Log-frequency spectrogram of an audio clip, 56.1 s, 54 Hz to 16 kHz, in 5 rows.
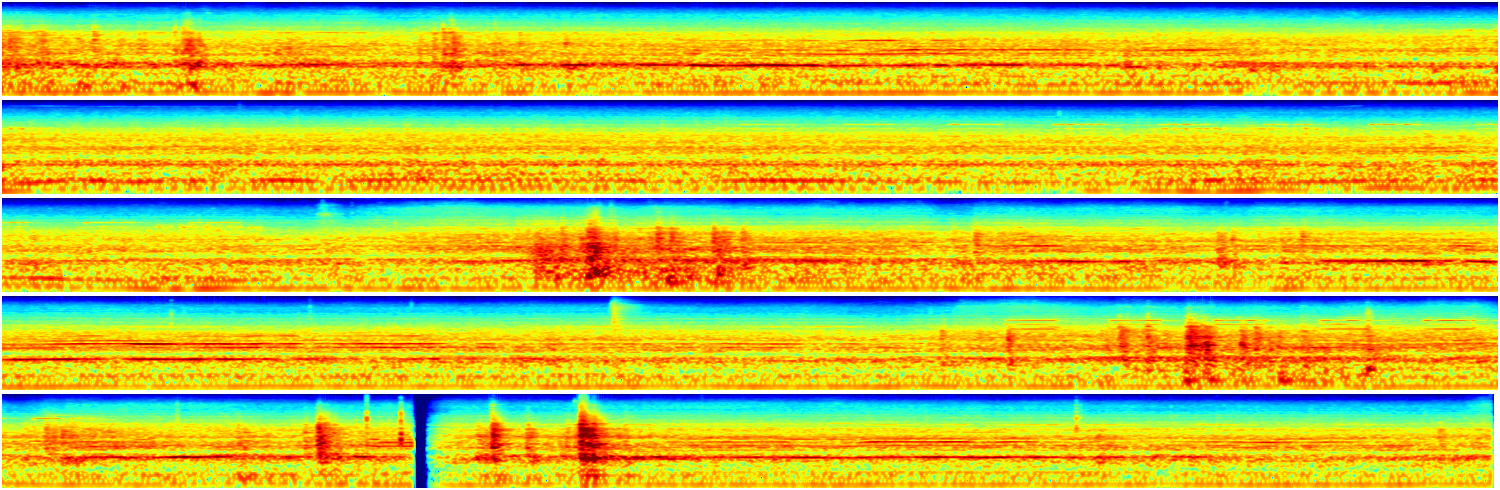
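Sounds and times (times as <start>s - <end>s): diesel engines running: 0.0s - 56.0s
reversing alarm beeping: 16.7s - 24.4s, 41.2s - 45.8s.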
